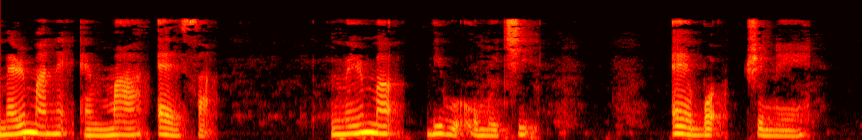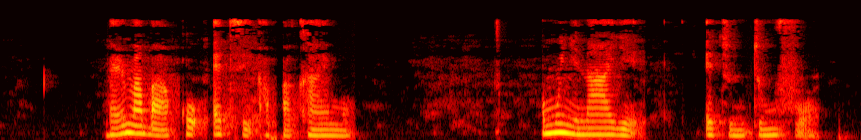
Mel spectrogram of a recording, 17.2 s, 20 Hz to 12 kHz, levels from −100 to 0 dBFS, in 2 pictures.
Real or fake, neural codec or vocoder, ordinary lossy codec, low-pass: real; none; MP3, 32 kbps; 7.2 kHz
